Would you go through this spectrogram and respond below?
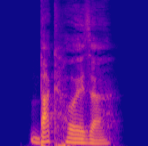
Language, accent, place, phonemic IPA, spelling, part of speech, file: German, Germany, Berlin, /ˈbakˌhɔʏ̯zɐ/, Backhäuser, noun, De-Backhäuser.ogg
- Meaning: 1. nominative plural of Backhaus 2. accusative plural of Backhaus 3. genitive plural of Backhaus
